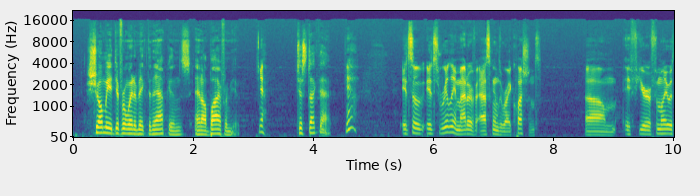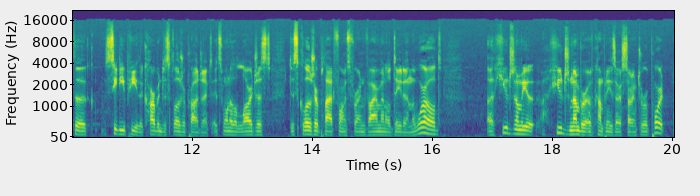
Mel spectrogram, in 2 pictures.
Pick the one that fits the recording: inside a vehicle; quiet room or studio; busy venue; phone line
busy venue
